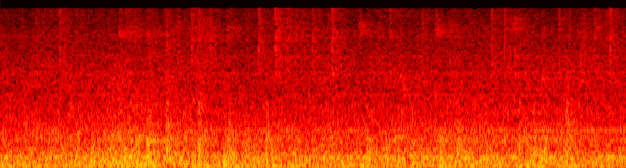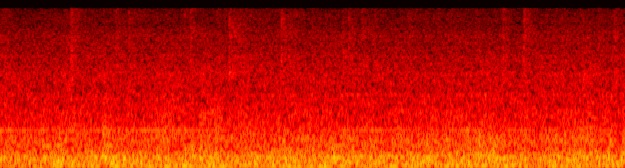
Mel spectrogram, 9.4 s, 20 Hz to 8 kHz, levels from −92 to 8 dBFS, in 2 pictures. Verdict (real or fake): real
